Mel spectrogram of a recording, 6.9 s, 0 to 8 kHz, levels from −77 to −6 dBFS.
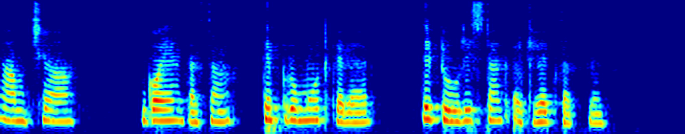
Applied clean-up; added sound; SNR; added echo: neural mask model DeepFilterNet 3.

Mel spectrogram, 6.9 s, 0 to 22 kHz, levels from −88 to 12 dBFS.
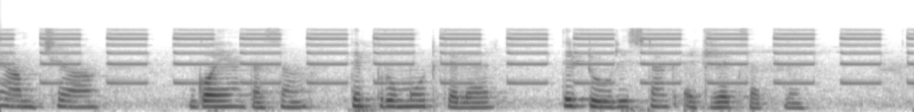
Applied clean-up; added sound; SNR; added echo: none; Alarm; 13 dB; none.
